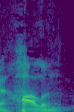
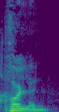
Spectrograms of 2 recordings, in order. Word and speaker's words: Haaland: E não é Haaland. – A pronúncia? – Rola. Roland. Nós escandinavos. – Certo, você é de lá. – Nós escandinavos. É o seguinte, toda vez que você vê dois As juntos, você fala O.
